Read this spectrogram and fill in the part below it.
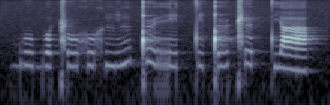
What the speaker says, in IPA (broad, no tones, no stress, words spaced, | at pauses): bu boǁuxuxŋiŋ ǃʉri tːiǃʉ ǁɨθtja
